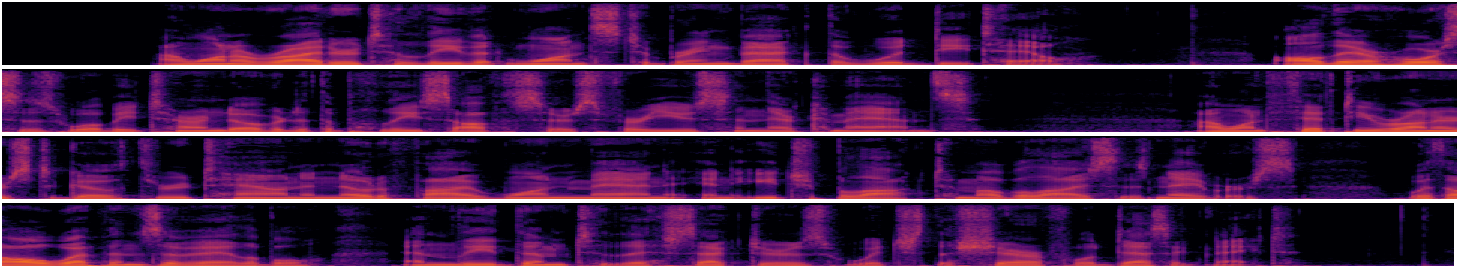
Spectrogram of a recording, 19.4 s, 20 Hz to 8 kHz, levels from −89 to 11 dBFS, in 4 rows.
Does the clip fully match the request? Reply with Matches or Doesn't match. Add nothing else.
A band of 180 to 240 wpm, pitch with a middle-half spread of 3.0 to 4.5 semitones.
Doesn't match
